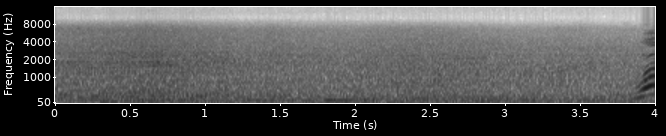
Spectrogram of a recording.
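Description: Steady outdoor street noise: a hum of road traffic with a slight swell about half a second in.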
